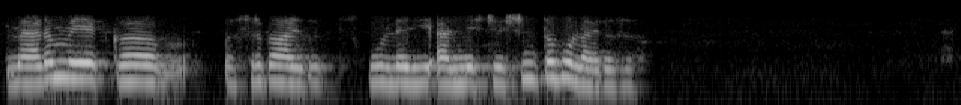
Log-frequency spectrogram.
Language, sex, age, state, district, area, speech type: Dogri, female, 18-30, Jammu and Kashmir, Reasi, rural, conversation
